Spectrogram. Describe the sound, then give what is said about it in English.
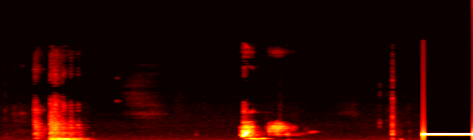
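A steady, single-pitched electronic beep sounds while a group call is being dialed. It is preceded by a few faint short sounds and sustains unbroken to the end. “Oh, we can get Amy on the call. Let's see. Add the group call.”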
